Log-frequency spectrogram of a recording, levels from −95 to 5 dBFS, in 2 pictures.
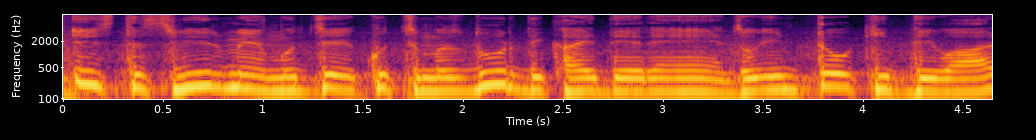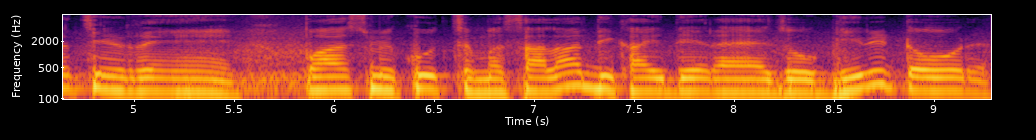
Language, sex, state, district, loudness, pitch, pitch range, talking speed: Hindi, male, Rajasthan, Bikaner, -12 LUFS, 150 Hz, 145-170 Hz, 185 wpm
